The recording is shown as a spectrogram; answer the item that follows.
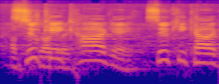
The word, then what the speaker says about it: Tsukikage: And the robot, which I got told off for mispronunciation, Tsukikage, I believe. Hopefully I can get a... Tsukika is what I got told on the chat. Tsukikage, yes. They phonetically spelt it out for me so that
